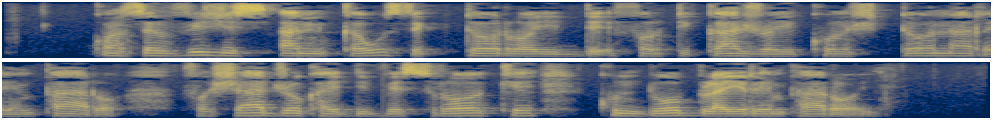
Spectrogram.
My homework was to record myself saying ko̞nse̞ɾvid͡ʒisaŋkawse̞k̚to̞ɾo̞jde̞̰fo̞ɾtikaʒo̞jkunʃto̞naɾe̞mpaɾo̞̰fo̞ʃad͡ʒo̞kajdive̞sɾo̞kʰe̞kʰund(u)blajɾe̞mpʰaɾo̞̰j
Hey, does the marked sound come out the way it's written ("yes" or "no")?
no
